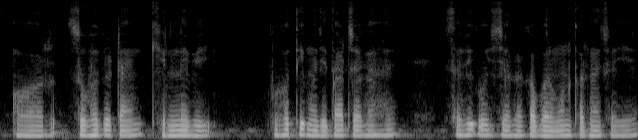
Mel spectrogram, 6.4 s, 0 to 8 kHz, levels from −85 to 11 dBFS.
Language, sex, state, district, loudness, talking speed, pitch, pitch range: Hindi, male, Jharkhand, Sahebganj, -26 LUFS, 180 wpm, 105 Hz, 105-110 Hz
